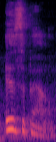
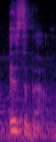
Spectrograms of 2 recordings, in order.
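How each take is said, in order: Both takes have the same delivery.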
